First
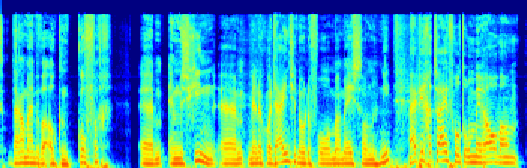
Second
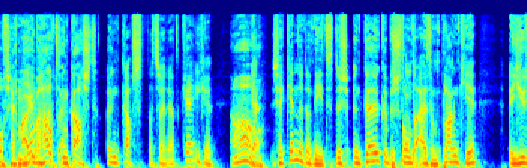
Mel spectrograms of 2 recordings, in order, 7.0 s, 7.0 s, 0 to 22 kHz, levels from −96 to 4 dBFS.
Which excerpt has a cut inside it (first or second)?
first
